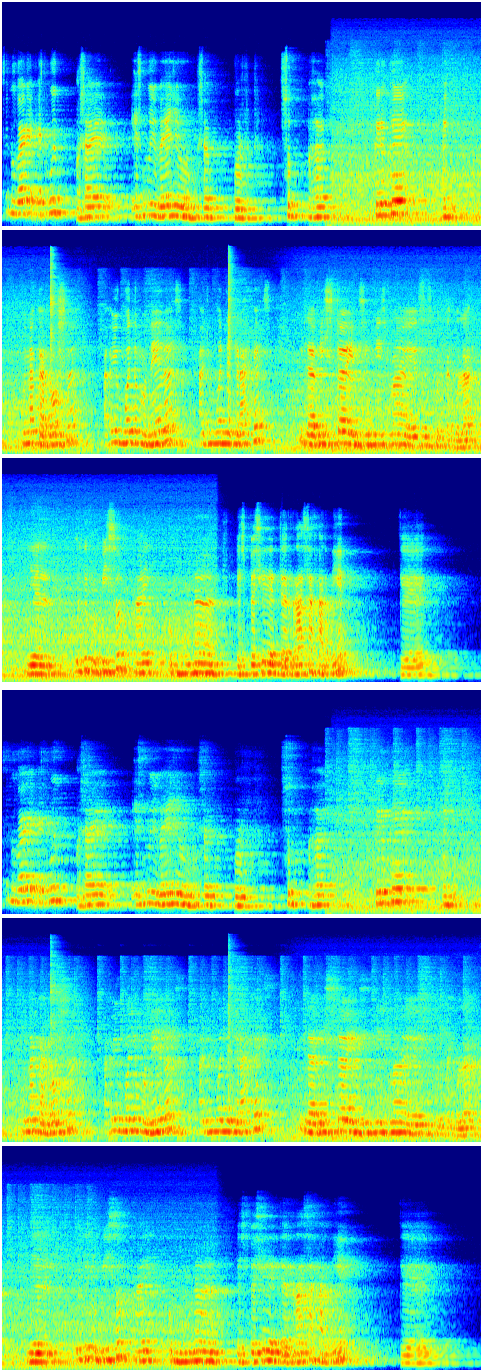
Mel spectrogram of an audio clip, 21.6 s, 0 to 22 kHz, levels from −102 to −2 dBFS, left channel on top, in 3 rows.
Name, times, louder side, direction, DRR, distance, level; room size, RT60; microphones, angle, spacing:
voice 1, 0.1-1.7 1.9-3.7 4.2-4.9 5.6-6.2 6.6-6.9 7.5-8.4 8.7-9.9 10.1-11.2 11.6-14.3 14.7-15.2 15.5-19.6 20.3-20.7, left 1 dB, 65° left, 3 dB, 0.9 m, -23 dB
sound 1, 4.8-15.8, equal, 70° right, 2.6 m, -43 dB
sound 2, 4.9-9.2 10.5-17.6, left 3 dB, 25° left, 0.4 m, -34 dB
7.8 x 6.5 x 7.3 m, 1.5 s
head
